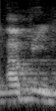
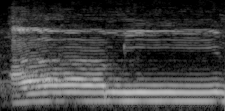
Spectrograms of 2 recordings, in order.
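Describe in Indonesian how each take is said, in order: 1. Kedua vokal tetap pendek. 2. Kedua vokal diucapkan panjang. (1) "hana panjang A, hana panjang min" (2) "Bupanjang a bupanjang min"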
